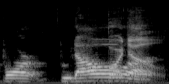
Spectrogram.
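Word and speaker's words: Boudreaux: Bordeaux.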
